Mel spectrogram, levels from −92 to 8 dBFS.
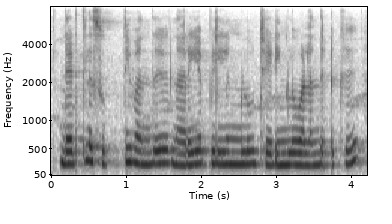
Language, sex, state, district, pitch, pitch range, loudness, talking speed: Tamil, female, Tamil Nadu, Nilgiris, 225 Hz, 215-235 Hz, -15 LUFS, 115 wpm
